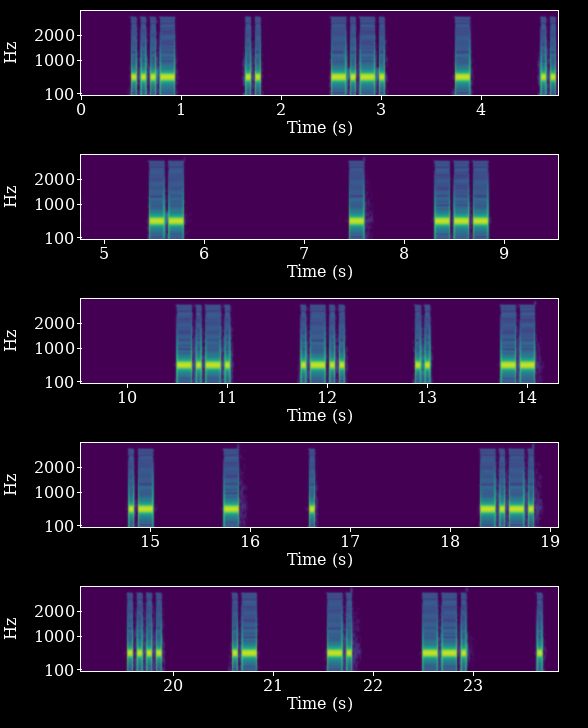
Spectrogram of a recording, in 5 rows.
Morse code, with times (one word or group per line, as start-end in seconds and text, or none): 0.5-5.8 VICTIM
7.5-8.8 TO
10.5-16.7 CLIMATE
18.3-23.7 CHANGE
